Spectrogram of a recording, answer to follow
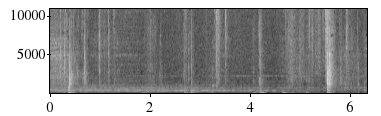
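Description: Soft sustained background music, with a few sharp taps and clicks of cards being handled and set on the tabletop, the loudest near the end.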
